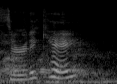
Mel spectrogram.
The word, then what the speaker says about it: CertiK: So now we know that it's CertiK.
